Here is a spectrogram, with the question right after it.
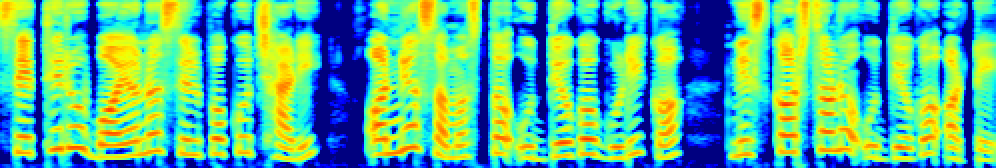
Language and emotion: Odia, neutral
